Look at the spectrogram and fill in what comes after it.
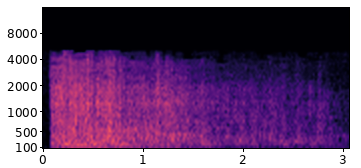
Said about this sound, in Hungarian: Na, már dörög is. Tévedés, tévedés. tévedés, kedves ellenségem, nem a menny dörög megint tarack ütegeink királyságotok határain.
